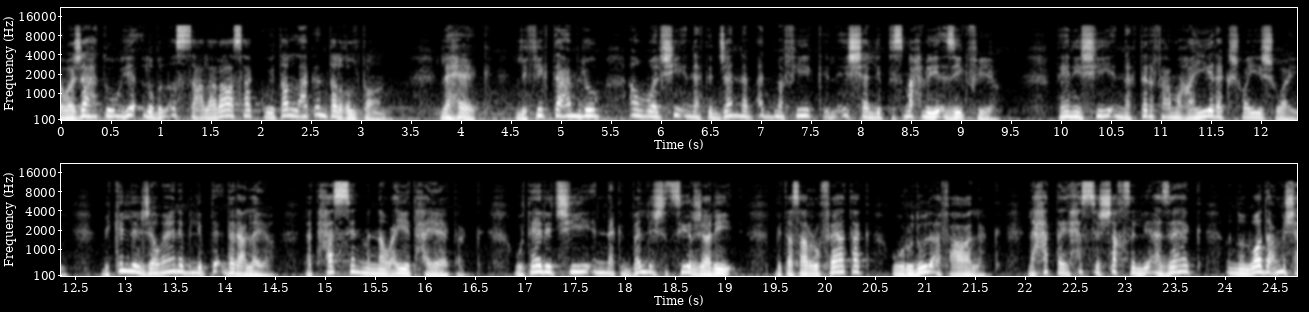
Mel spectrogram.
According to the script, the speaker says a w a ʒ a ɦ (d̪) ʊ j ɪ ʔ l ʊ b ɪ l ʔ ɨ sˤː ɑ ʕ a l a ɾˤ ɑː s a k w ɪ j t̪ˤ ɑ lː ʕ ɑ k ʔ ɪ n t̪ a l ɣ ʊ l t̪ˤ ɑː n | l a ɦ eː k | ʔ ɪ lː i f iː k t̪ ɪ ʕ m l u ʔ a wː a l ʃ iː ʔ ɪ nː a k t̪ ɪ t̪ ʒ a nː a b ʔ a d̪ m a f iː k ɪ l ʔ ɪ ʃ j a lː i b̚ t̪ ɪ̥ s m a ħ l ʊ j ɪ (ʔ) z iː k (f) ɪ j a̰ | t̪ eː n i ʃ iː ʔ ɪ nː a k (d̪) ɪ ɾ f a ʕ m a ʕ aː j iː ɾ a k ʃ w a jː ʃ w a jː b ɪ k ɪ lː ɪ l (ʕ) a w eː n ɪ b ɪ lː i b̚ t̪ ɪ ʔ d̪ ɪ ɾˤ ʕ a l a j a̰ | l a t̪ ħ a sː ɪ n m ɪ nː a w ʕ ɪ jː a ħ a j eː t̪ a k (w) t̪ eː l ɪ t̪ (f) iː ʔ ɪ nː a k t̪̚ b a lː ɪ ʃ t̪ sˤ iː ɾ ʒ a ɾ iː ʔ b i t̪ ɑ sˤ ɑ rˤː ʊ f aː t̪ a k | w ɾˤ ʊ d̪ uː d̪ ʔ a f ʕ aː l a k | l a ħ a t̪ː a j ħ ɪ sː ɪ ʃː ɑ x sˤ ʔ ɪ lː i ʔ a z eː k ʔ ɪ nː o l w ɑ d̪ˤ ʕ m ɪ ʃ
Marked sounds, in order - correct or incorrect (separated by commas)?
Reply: incorrect, correct, correct, incorrect, incorrect, correct, incorrect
